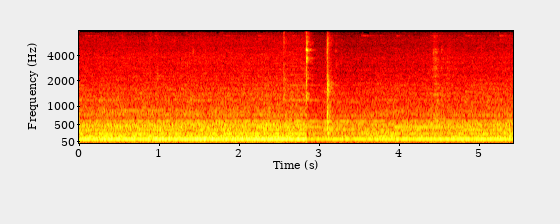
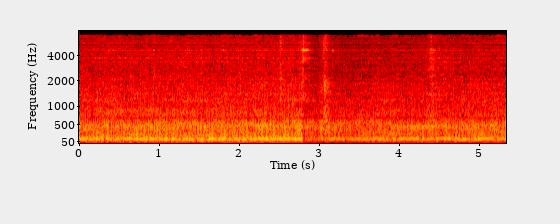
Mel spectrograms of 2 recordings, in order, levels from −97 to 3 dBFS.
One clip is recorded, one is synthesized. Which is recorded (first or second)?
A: first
